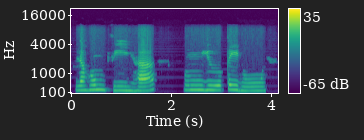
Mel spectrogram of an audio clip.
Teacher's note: تو تمام مثالوں میں ہم نے یہی دیکھا کہ میم ساکن کے بعد اگر حرف با یا میم کے علاوہ کوئی بھی حرف آ جائے گا تو ہم میم ساکن کا اظہار کریں گے، اس کو فوراً سے ادا کریں گے. نہ تو اس میں غنہ ہوگا نہ اخفاء ہوگا، بلکہ اس کو میم کا اظہار کرتے ہوئے فوراً سے ادا کر دیں گے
